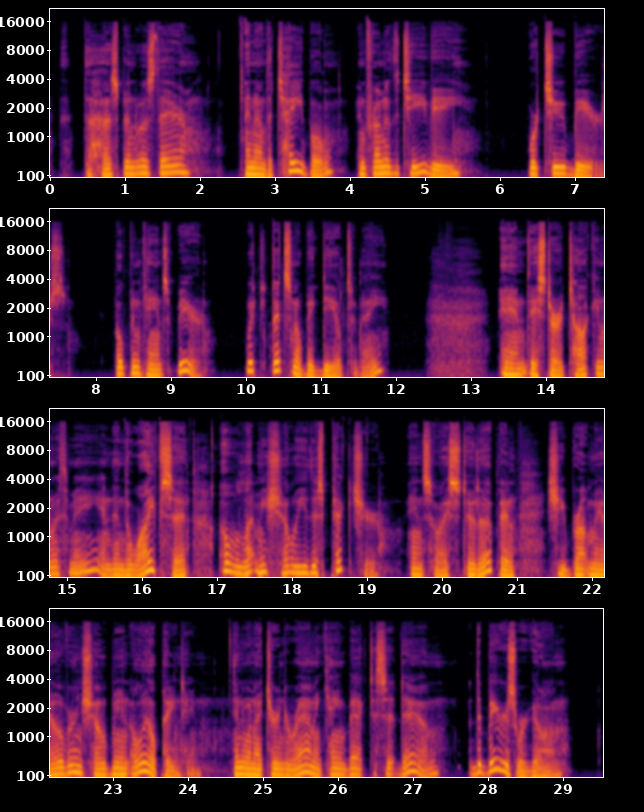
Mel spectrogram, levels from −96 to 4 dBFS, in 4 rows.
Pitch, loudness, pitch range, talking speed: 130 Hz, -19 LUFS, 110-150 Hz, 155 wpm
